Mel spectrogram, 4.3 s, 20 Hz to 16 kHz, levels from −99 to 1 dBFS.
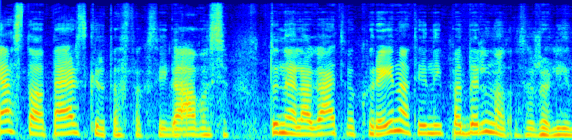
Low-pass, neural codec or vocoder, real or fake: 14.4 kHz; vocoder, 44.1 kHz, 128 mel bands, Pupu-Vocoder; fake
